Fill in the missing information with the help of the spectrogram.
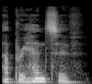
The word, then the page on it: apprehensive: British English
